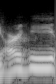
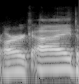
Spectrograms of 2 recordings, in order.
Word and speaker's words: ARGI: And there's this Rust library that I came across this week called maybe Argi or Argi, depending on how you want to pronounce it. It's ARGI.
